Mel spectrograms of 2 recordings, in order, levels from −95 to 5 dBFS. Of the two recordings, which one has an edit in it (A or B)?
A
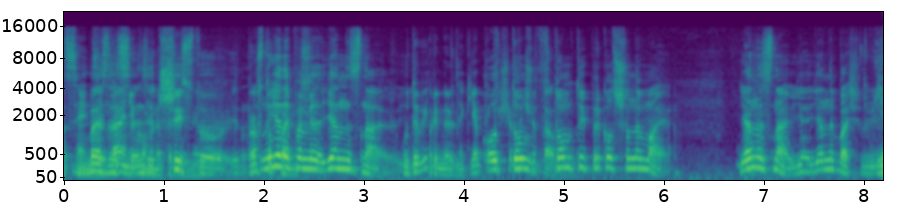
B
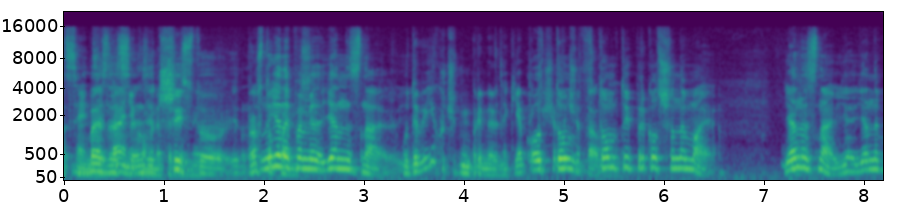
A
